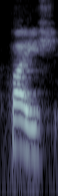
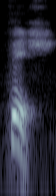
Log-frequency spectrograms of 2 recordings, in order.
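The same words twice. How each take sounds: First: The vowel is a long I sound. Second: The vowel is a short I sound. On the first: The speaker calls it wrong. "Not a fish" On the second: The speaker calls it right. "it's a fish"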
